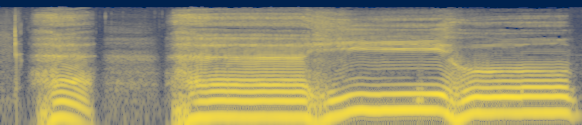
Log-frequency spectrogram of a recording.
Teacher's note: Huruf h ini keluarnya huruf berasal dari pangkal tenggorokan ya. Pangkal tenggorokan ditempati dua huruf, yaitu huruf h ini dan huruf hamzah ya.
